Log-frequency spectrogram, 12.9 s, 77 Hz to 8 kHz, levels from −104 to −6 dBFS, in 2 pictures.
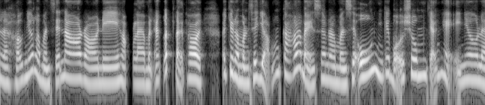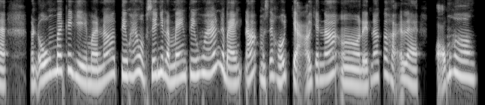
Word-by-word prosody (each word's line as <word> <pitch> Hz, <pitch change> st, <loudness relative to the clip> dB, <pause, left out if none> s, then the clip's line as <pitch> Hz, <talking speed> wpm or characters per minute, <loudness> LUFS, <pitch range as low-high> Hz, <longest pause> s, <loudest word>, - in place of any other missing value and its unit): là, 215 Hz, -3 st, -1 dB
hở 195 Hz, +1 st, -4 dB
nhất 315 Hz, +8 st, -1 dB
là -, -, -1 dB
mình 195 Hz, -4 st, -1 dB
sẽ 220 Hz, -, -3 dB
no 250 Hz, -1 st, +4 dB
rồi 200 Hz, -4 st, 0 dB
nè, 200 Hz, 0 st, +1 dB
hoặc 205 Hz, -1 st, -4 dB
là 195 Hz, -1 st, -1 dB
mình 190 Hz, 0 st, -2 dB
ăn 225 Hz, -, 0 dB
ít 345 Hz, -, +5 dB
lại -, -, +2 dB
thôi. 245 Hz, -2 st, +6 dB, 0.3 s
Nói 310 Hz, -, -4 dB
chung 320 Hz, -, +2 dB
là 245 Hz, -, +4 dB
mình 210 Hz, -3 st, +1 dB
sẽ 255 Hz, +5 st, -1 dB
vẫn 315 Hz, +7 st, -2 dB
có 295 Hz, -3 st, -2 dB
đó 370 Hz, +6 st, +2 dB
bạn, 185 Hz, -, +2 dB
xem 245 Hz, +5 st, -4 dB
rồi 220 Hz, -2 st, 0 dB
mình 195 Hz, -1 st, +1 dB
sẽ -, -, -2 dB
uống 275 Hz, +9 st, +4 dB
những 290 Hz, -6 st, 0 dB
cái 310 Hz, -, -2 dB
bổ 275 Hz, -3 st, -1 dB
sung, 285 Hz, +1 st, +1 dB
chẳng 290 Hz, -, -2 dB
hạn 250 Hz, -5 st, -3 dB
như 230 Hz, 0 st, -1 dB
là 200 Hz, -4 st, +2 dB, 0.3 s
mình 195 Hz, -, -4 dB
uống 250 Hz, +9 st, +2 dB
mấy 355 Hz, -, +5 dB
cái 360 Hz, 0 st, 0 dB
gì 230 Hz, -9 st, 0 dB
mà 185 Hz, -1 st, +2 dB
nó 245 Hz, +10 st, -1 dB
tiêu 290 Hz, -2 st, -1 dB
hóa 275 Hz, +2 st, -2 dB
một 320 Hz, -8 st, +1 dB
xíu, 285 Hz, -, 0 dB
như 320 Hz, -, +3 dB
là 240 Hz, -, +3 dB
men 240 Hz, +5 st, +1 dB
tiêu 290 Hz, 0 st, 0 dB
hóa 310 Hz, -1 st, 0 dB, 0.2 s
nè -, -, +4 dB
bạn. 200 Hz, -, +1 dB
Đó, -, -, +1 dB
mình 230 Hz, -, -4 dB
sẽ 280 Hz, -, -4 dB
hỗ 225 Hz, -2 st, -1 dB
trợ -, -, 0 dB
cho 235 Hz, -, -2 dB
nó, 250 Hz, +5 st, +1 dB
ờ, 195 Hz, -2 st, 0 dB
để 180 Hz, 0 st, 0 dB
nó 255 Hz, +2 st, -3 dB
có 305 Hz, +4 st, -6 dB
thể -, -, -4 dB
là 215 Hz, -6 st, 0 dB, 0.2 s
ổn 305 Hz, -, -2 dB
hơn. 270 Hz, -6 st, 0 dB
245 Hz, 330 wpm, -23 LUFS, 205-290 Hz, 0.3 s, thôi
